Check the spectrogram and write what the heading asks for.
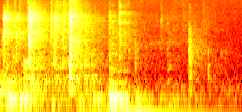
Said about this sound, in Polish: aktualnie wszystko działa i jestem bardzo zadowolony z tej klawiatury. Oczywiście chciałbym, żeby działało to żeby to działało dobrze cały czas, nie?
